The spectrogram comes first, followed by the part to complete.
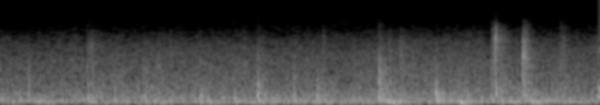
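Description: A series of scattered knocks and clicks over a steady hiss, with the sharpest pair of knocks about five seconds in.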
